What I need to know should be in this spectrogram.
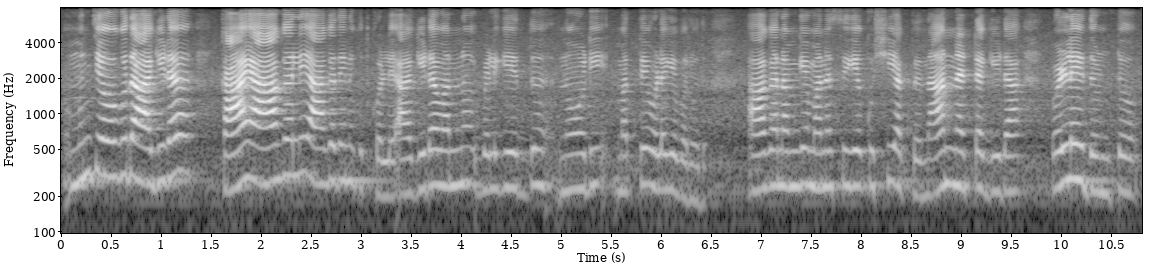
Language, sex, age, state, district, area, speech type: Kannada, female, 45-60, Karnataka, Udupi, rural, spontaneous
